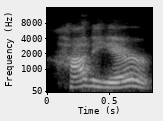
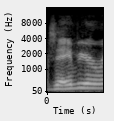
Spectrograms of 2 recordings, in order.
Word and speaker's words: Javier: don't know but it's javier reyes did impress me mm-hmm yeah oh so we were saying xavier is we were saying it wrong yes whoops well but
